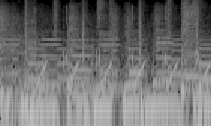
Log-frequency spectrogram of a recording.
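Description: Online slot game music playing as the reels spin, with short rising bubbly blips several times a second and light clicks over a steady bass line.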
